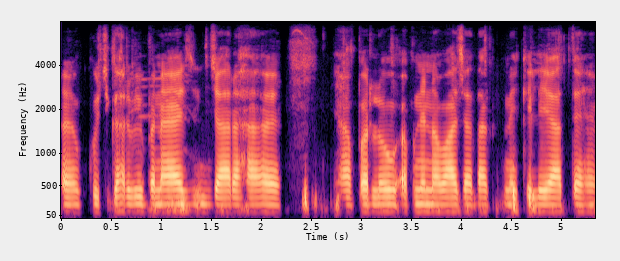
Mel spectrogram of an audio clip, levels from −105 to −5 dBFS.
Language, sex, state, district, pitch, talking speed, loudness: Hindi, male, Bihar, Supaul, 110 Hz, 190 wpm, -16 LUFS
